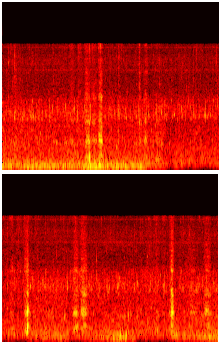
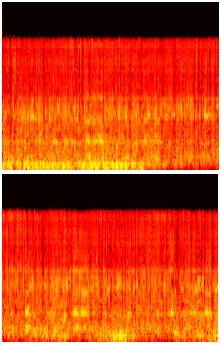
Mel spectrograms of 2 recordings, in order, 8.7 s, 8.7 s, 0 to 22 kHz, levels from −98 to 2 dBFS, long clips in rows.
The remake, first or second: second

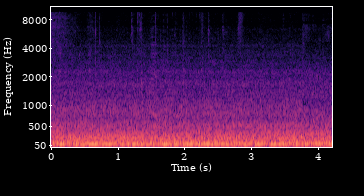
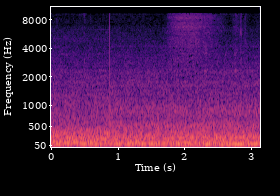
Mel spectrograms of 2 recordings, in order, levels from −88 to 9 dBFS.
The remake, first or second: first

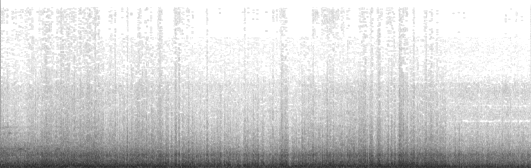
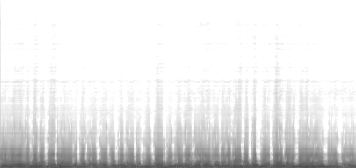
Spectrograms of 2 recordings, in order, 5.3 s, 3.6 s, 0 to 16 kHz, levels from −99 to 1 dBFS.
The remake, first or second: second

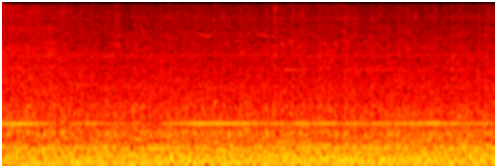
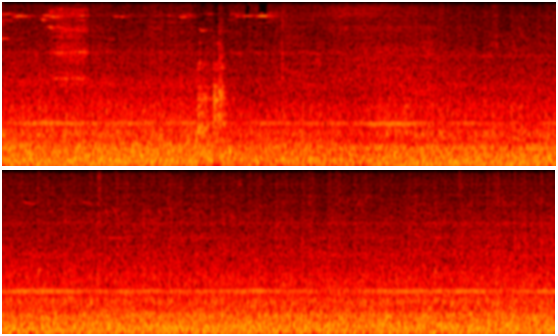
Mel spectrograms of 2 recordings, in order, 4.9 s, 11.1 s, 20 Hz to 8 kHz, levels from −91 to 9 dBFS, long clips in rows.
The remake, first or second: second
